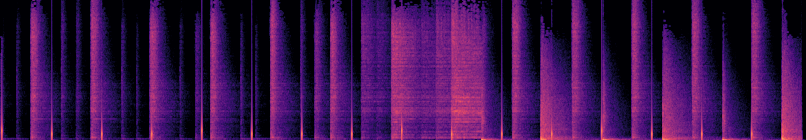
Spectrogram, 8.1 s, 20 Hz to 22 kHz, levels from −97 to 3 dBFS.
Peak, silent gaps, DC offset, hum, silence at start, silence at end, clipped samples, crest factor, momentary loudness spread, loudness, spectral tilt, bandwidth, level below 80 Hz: -6 dBFS; none; under 0.1%; none; 0.3 s; 0.05 s; under 0.1%; 28 dB; 9 LU; -34 LUFS; -4 dB/octave; over 20 kHz; -40 dBFS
